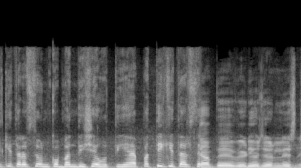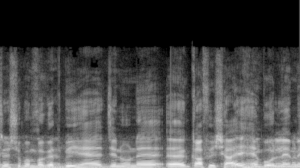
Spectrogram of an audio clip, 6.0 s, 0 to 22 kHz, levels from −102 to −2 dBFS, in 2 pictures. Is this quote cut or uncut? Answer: cut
